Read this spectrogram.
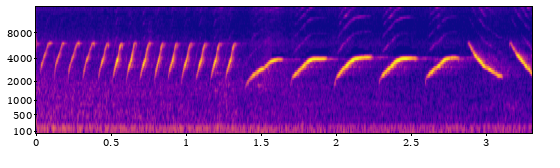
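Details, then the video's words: Spanish timbrado canary song used for training canaries: a quick run of short high notes, then slower upward-sweeping whistled notes about three per second, ending with steep falling slurs. "SPANISH TIMBRADO SONG FOR TRAINING - canary training song"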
